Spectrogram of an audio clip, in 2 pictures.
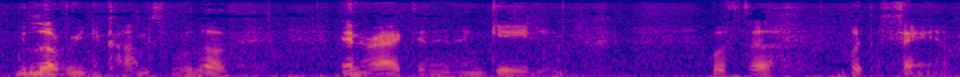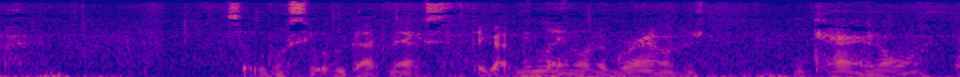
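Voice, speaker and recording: A man talks at a fairly quick pace in a very deep, low pitch with ordinary pitch variation. The sound is dry with no echo, though there is noticeable background noise. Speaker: family vlogger. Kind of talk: casual vlog chat. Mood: playful, joking. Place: open country. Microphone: phone near.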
